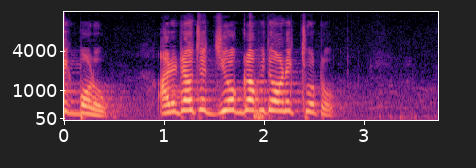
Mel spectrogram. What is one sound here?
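A middle-aged woman speaks with animation into a microphone.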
